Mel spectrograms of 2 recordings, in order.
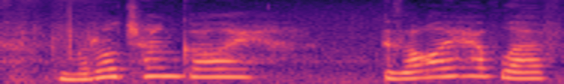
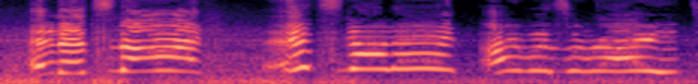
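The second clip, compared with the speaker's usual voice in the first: high and loud, triumphant; thrilled squeal; 13 semitones higher, 5 dB louder than usual. Real, not acted. Fan gloating to the camera, high excited squeal. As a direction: crow about being right. Thrilled her guess was right.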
